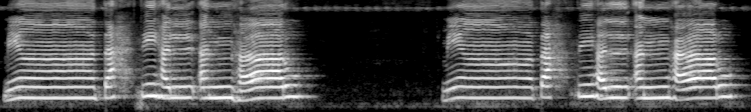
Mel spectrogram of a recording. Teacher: हमने नून साकिन की आवाज़ को पोशीदा करते हुए अदा किया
